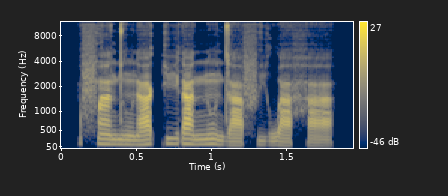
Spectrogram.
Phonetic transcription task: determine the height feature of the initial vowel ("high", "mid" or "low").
low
